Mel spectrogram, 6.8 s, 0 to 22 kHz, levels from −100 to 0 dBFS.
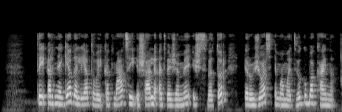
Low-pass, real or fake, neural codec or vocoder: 7.2 kHz; fake; codec, 16 kHz, 16 kbps, FreqCodec, larger model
